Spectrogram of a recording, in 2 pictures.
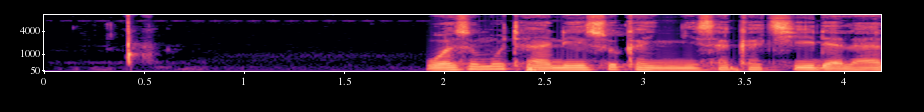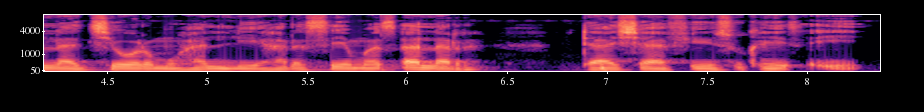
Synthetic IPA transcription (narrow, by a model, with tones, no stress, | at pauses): wɐ˦su˦mʊ˦tʰaː˨neː˦sʊ˦kɐ˨ɲji˦sɐ˦kɐ˦t͡ʃiː˦da˨laː˦laː˨t͡ʃeː˦˨wɐ˦rmʊ˨ɦa˦lːiː˦ɦa˦rse˦jmɐ˦sʼɐ˦lɐ˨r | ta˦ʃaː˨ɸeː˦su˨ka˦jsʼɐ̰˨jḛ˦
